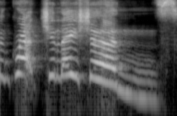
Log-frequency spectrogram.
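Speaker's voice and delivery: big voice, very loud and very high pitched. Retelling the young lad behind the cash desk greeting them, big loud shout. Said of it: "said in a big loud voice".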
